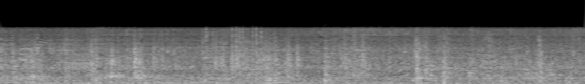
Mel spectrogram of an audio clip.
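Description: Railway passenger coaches rolling past, their wheels clattering over the rail joints: irregular clicks and knocks over a steady rumble.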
